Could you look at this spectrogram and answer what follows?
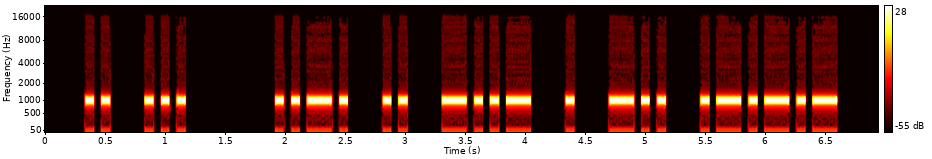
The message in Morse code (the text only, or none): IS FIXED.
